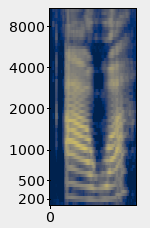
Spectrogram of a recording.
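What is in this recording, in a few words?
"agua", slow, spanish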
